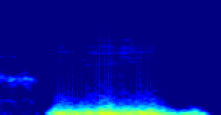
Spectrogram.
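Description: A single long exhale during a yoga flow, a soft, breathy rush of air that begins after a brief quiet, holds fairly steady for about a second and a half, then stops abruptly.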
